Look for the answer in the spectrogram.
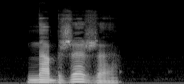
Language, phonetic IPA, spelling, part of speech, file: Polish, [naˈbʒɛʒɛ], nabrzeże, noun, Pl-nabrzeże.ogg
